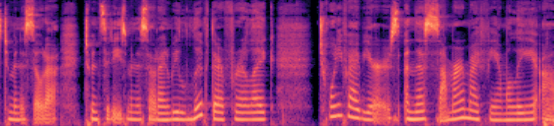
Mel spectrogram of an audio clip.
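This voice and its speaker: This mid-range, creaky, warm voice belongs to a woman in her thirties from Latvia, a native Russian speaker who coaches mothers on anger. On her casual solo podcast she talks earnestly and chattily, offering encouragement.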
